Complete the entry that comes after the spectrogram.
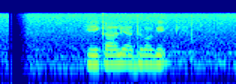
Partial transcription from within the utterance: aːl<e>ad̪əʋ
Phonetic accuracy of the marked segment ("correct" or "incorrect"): correct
